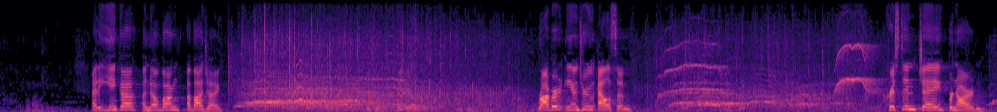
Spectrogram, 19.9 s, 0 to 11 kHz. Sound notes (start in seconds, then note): 4.6 applause; 12.6 applause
